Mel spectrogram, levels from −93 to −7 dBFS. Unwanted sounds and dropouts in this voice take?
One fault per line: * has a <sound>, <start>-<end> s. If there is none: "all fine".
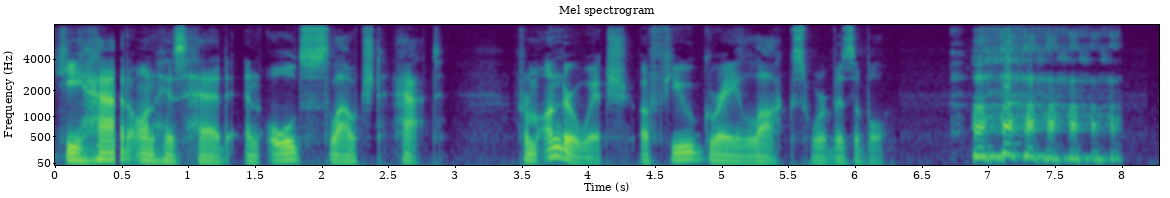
* has a dropout, 0.4-0.5 s
* has a laugh, 6.7-8.0 s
